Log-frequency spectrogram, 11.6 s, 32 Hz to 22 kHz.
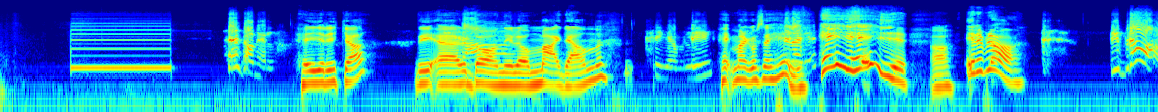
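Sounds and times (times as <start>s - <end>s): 
telephone ringback tone while placing a call to an office contact: 0.7s - 1.8s
speech: 3.0s - 11.5s.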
